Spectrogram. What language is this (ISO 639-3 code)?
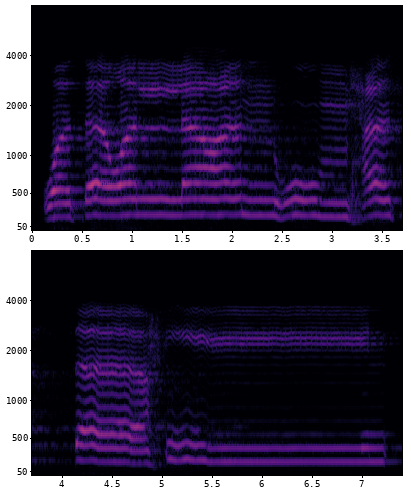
ara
